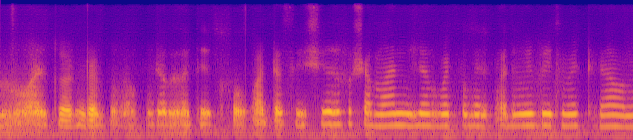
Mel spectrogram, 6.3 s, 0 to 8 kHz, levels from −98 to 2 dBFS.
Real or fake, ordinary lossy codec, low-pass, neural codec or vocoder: fake; none; 7.2 kHz; codec, 24 kHz, 0.9 kbps, WavTokenizer, large speech release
